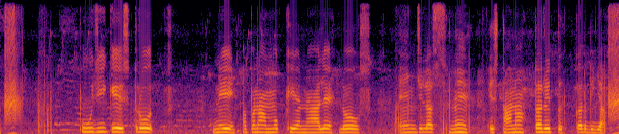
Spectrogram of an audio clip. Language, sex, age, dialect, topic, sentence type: Hindi, female, 18-24, Kanauji Braj Bhasha, banking, statement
